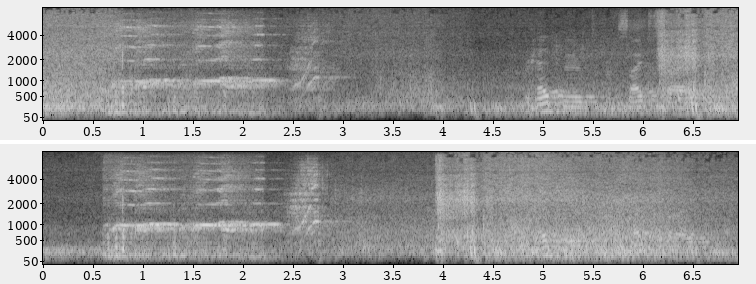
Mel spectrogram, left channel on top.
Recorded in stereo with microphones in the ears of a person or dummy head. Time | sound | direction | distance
0.6 | a bird | 20° left (ahead or behind) | 7 m
2.3 | a zipper | 35° right (ahead or behind) | 3.5 m
4.8 | a man speaking | 75° left (ahead or behind) | 4.5 m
